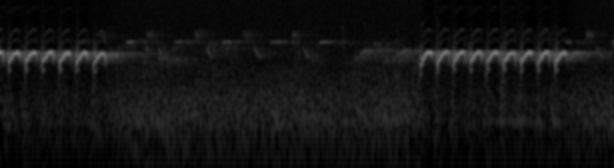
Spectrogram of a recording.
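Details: Nest-building Eurasian nuthatch gives a rapid trill of upslurred whistles, falls quiet for about three seconds with faint distant bird notes, then repeats a longer run of about eight ringing rising notes.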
